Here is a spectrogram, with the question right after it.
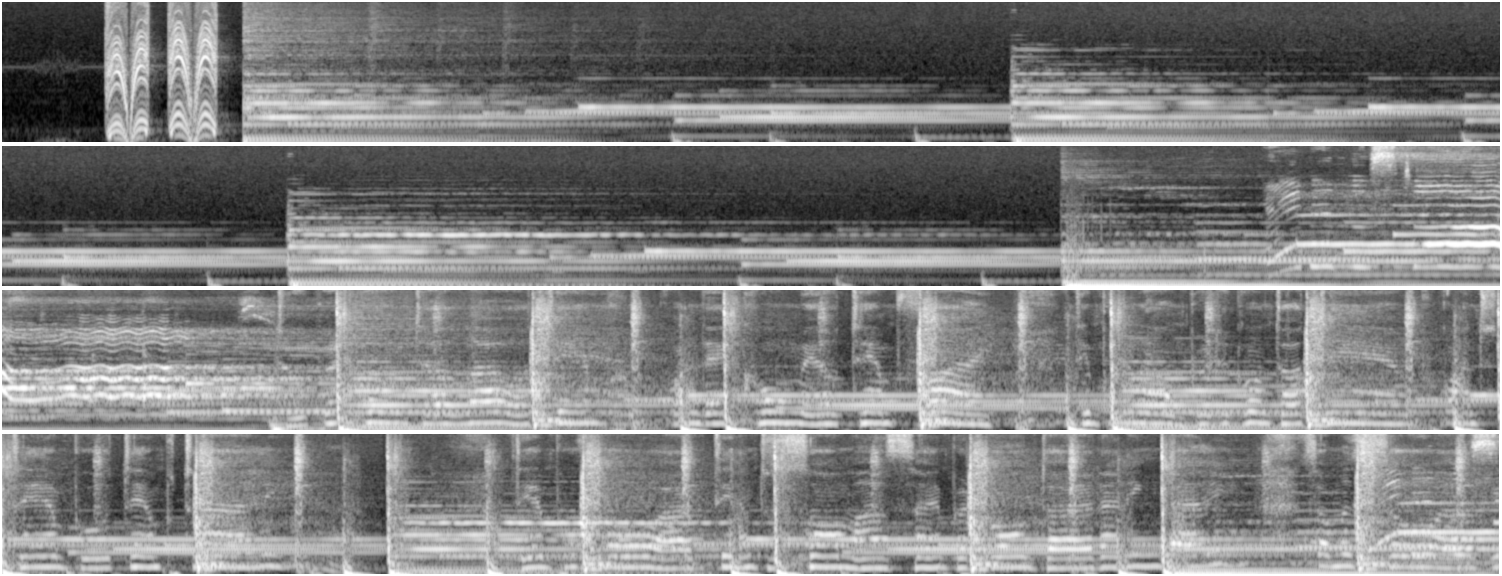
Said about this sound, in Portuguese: Vamos ouvir então essa track.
